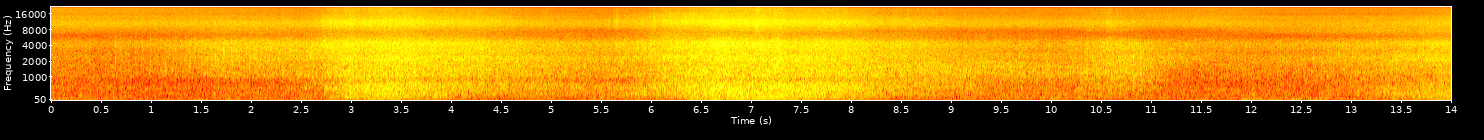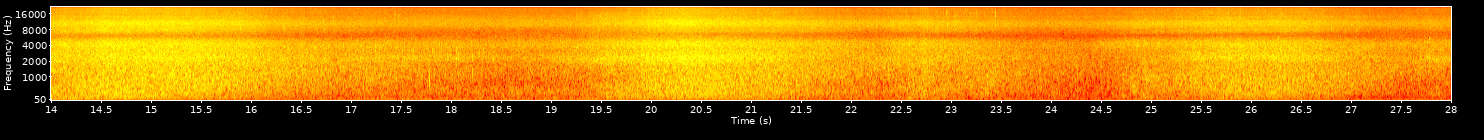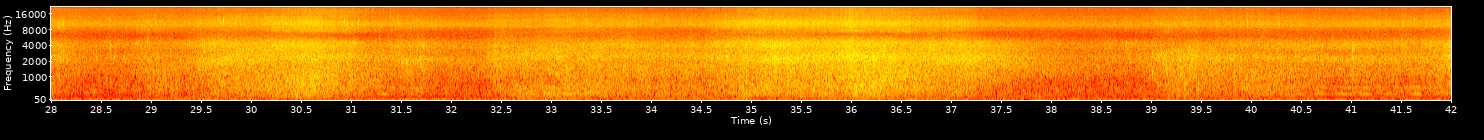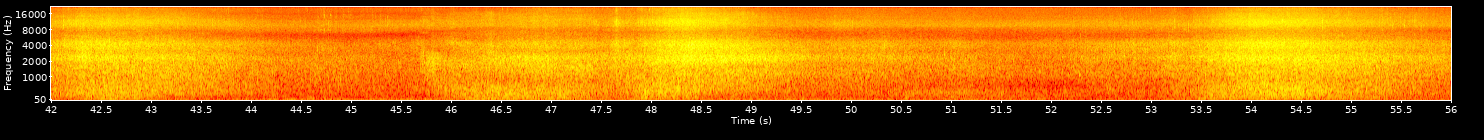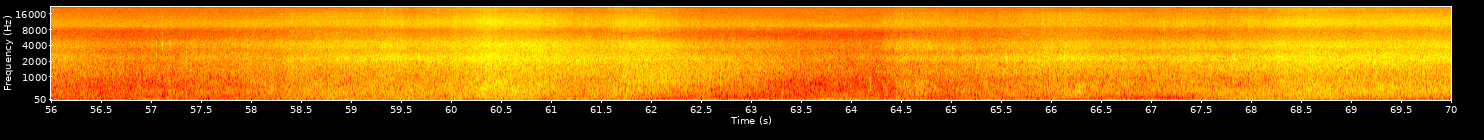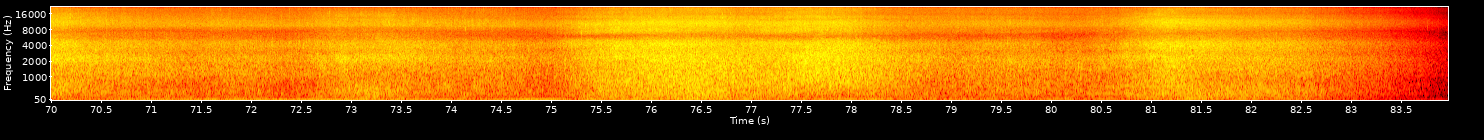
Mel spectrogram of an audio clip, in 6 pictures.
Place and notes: In a small port, Sound of the waves, Very hot days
